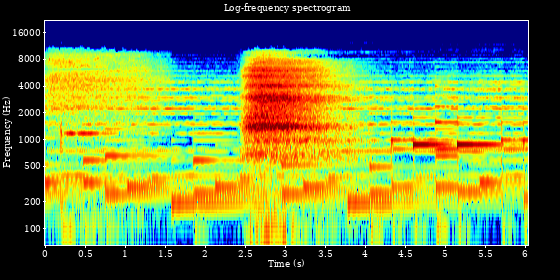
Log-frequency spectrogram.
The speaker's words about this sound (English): and then out through your mouth, imagining you are breathing fire. Ready? Deep breath in and out.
